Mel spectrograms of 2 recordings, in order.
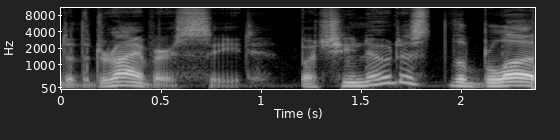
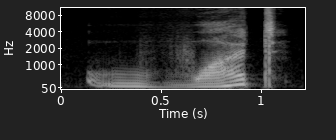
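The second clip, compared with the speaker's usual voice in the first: stammered; 4 dB quieter than usual. A narrator's reading. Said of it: "she stammered".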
